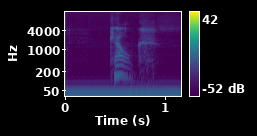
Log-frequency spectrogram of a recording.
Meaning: 1. a chalice, a goblet 2. a calyx (outermost whorl of flower parts)
- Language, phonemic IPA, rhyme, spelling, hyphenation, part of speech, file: Dutch, /kɛlk/, -ɛlk, kelk, kelk, noun, Nl-kelk.ogg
